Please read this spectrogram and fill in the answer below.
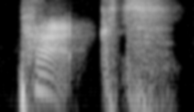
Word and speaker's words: packed: word pact hacked yeah it has a t sound at the end packed excellent all right good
